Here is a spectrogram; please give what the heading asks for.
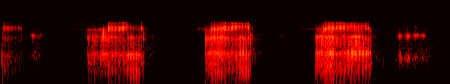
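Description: An Old English Bulldog snores in loud, rasping bursts about every two seconds.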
